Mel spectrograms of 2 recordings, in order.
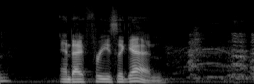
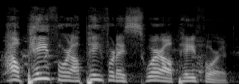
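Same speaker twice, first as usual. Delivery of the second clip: higher, slowed, pleading imitation of John; flustered apology; 9 semitones higher, 6 dB louder than usual. Director apologizing to storyteller for crashing his car, high pleading imitation. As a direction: babble sorry like a guilty New Yorker.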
